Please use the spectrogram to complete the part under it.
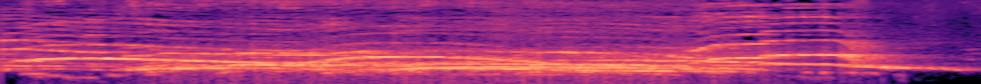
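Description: A voice imitates a bear's growl with a long, loud, wavering howl-like tone, sustained close to the listener for about four seconds before trailing off.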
